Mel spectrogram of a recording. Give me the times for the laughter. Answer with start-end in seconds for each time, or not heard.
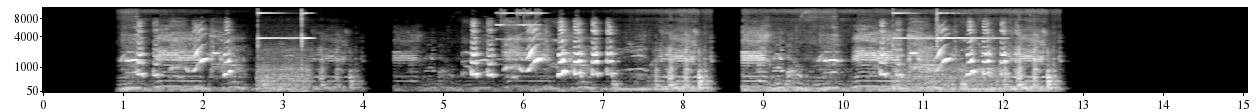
1.1-2.4, 5.2-7.2, 10.3-12.2.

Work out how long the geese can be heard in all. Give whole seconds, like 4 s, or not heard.
12 s.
